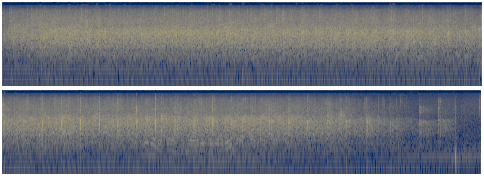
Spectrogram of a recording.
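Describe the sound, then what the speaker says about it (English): A large audience applauds steadily for a long stretch, dense clapping that thins out toward the end. "Huntley Brown, welcome him, please."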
